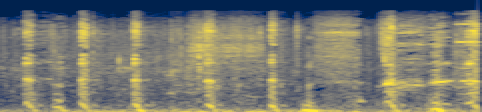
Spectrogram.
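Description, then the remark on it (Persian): A man, a guest smoking a cigarette while sitting on a hotel room balcony, coughs repeatedly: a string of about six rough, raspy bursts spread unevenly over a few seconds, with no talking in between. “مهمانش هم سیگار می کشد و سرفه می کند.”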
